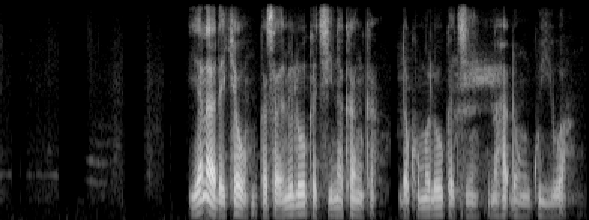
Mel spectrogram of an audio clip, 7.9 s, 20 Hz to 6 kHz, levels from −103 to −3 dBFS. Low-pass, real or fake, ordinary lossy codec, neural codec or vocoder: 5.4 kHz; real; none; none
